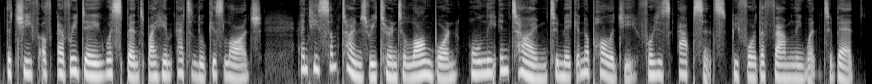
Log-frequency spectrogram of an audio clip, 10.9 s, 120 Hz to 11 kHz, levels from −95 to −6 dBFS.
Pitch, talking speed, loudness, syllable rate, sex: 190 Hz, 185 wpm, -23 LUFS, 5.6 syllables/s, female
